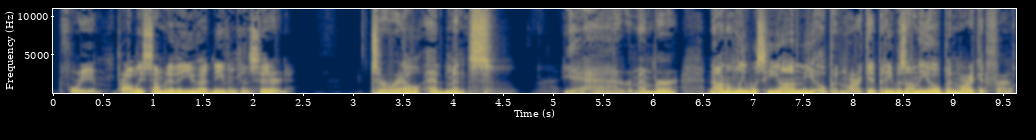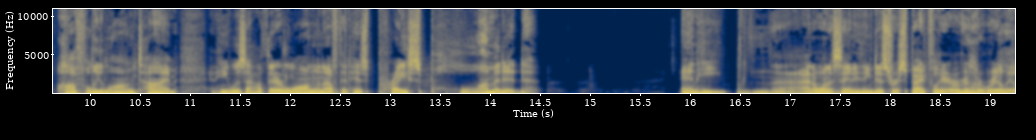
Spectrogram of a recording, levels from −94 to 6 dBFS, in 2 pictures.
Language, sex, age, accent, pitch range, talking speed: English, male, 40-59, American, 105-155 Hz, 180 wpm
